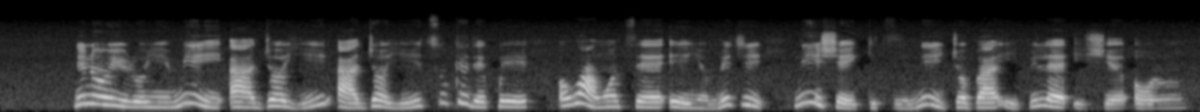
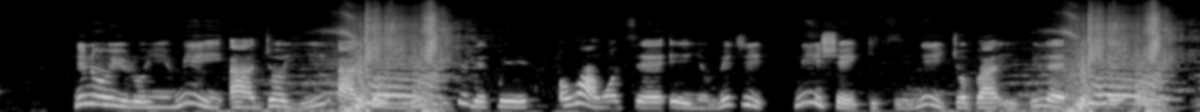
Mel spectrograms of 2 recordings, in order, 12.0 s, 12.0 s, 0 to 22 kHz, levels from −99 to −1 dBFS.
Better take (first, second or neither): first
